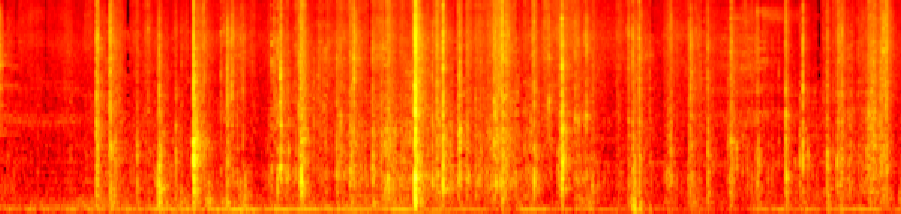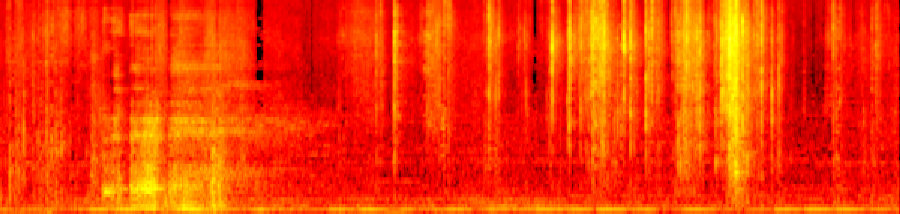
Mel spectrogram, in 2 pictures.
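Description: Hands opening a Topps Chrome Black trading-card box: cardboard and plastic packaging crinkling and tearing, with scattered small clicks and rustles over a steady low hum.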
